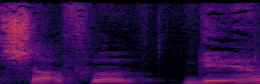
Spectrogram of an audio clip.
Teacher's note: das N wird am Ende des Wortes verschluckt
